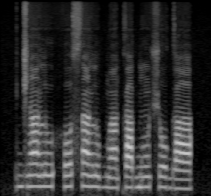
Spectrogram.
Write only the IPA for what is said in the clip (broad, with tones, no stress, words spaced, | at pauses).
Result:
d͡ʒã˧ lu˨ ho˨˦sã˧ lu˨bã˨ka˨˦ ɡ͡bũ˧ʃo˧ ɡa˨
